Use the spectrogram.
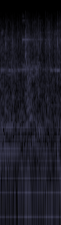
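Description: Mule hooves clip-clop on a street in Santorini, a soft, steady patter of hoof taps under a busy wash of background noise and murmuring voices.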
